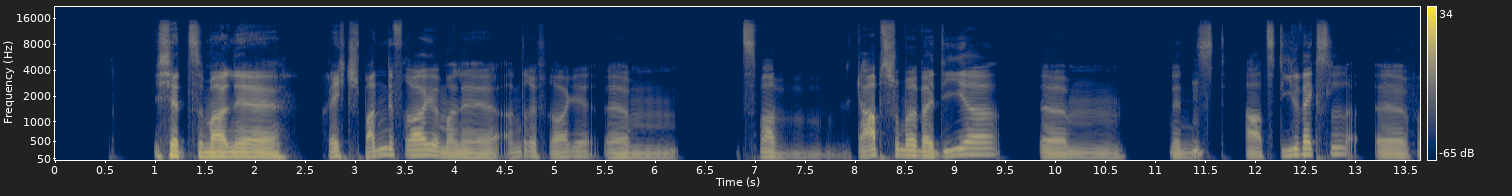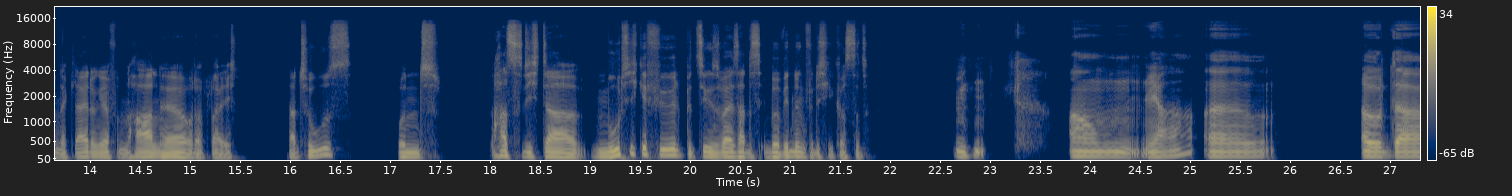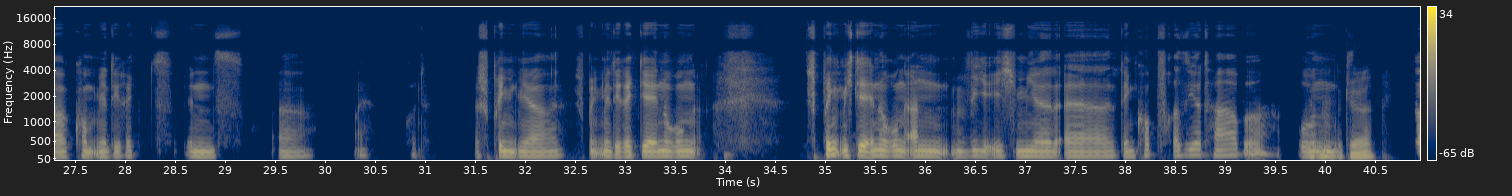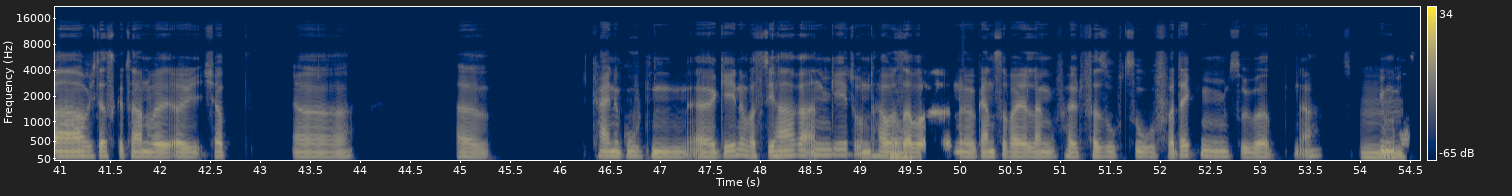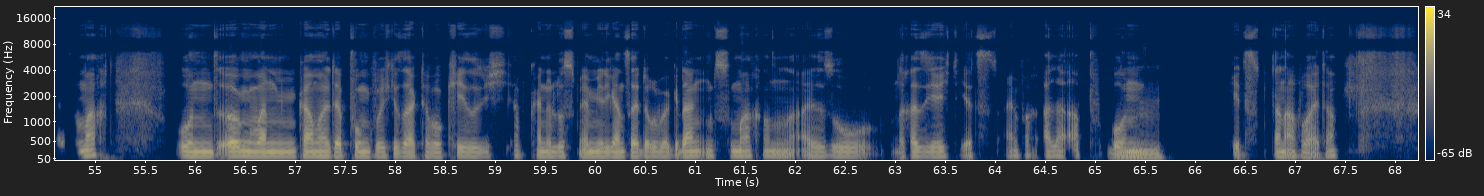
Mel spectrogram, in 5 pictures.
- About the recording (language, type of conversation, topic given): German, podcast, Was war dein mutigster Stilwechsel und warum?
- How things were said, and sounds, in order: none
